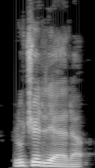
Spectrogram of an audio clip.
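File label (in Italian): "uccegliera", vocabolario dialettale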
